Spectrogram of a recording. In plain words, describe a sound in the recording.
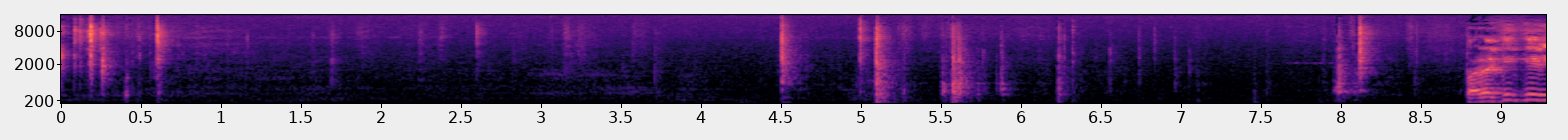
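A telephone handset knocks and rattles as it is handled close by.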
